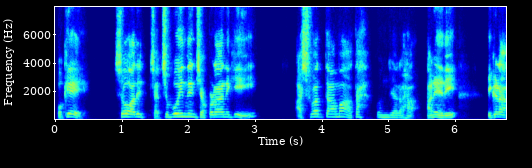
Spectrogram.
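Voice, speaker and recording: Guy, slightly high voice, teaching a class on speaking, explains stuff and asks the listener questions. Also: fairly bright tone. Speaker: public speaking trainer. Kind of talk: instructional talk with examples.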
